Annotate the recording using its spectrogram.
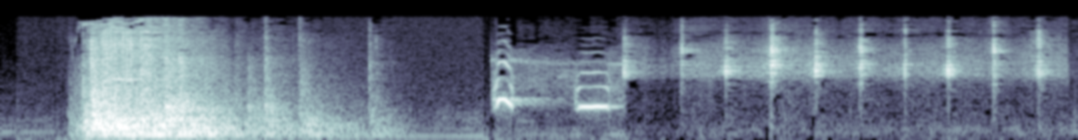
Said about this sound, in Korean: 문 잠궈. 유머식이 못 들어오게.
